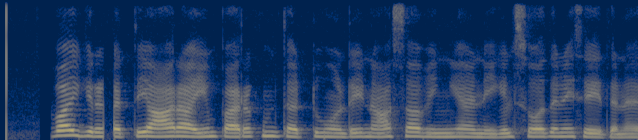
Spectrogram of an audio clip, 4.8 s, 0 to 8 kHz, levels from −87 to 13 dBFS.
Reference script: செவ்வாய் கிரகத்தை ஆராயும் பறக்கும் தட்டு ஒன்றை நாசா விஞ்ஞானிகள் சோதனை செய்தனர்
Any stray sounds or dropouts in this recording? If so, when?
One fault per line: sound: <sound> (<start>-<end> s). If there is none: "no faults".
sound: dropout (0.8-0.9 s)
